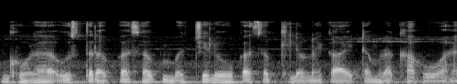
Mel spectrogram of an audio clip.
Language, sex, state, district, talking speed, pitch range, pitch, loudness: Hindi, male, Chhattisgarh, Raipur, 195 wpm, 90-100 Hz, 95 Hz, -18 LUFS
